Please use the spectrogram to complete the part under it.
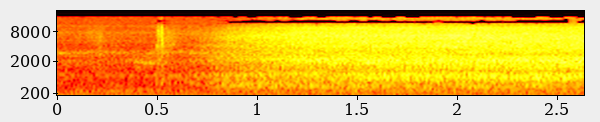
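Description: Hair dryer blowing on a model rolling stock car, switching on after a faint click and rising to a loud, steady, close rushing hiss that keeps going without a break.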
